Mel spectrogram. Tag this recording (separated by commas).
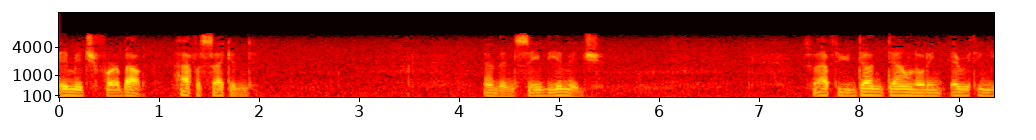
Speech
